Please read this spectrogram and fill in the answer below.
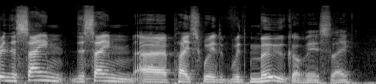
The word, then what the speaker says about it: Moog: Moog was supposed to rhyme with Vogue. That was where it came from. He was like, that's how you're supposed to pronounce it. – But the Mooga Fooga doesn't work as the Mooga Foga. – I know, but that's how they pronounce it. That's how he pronounced his own name.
